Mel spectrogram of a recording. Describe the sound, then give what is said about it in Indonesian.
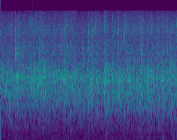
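An audience applauds, steady dense clapping from many hands forming a continuous crackling wash, fairly loud and even throughout with no voices over it. “Mana tepuk tangannya saudaraku?”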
